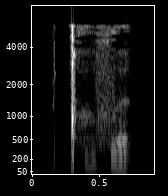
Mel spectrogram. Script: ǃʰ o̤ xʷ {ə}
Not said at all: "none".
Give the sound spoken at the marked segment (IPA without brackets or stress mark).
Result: ə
